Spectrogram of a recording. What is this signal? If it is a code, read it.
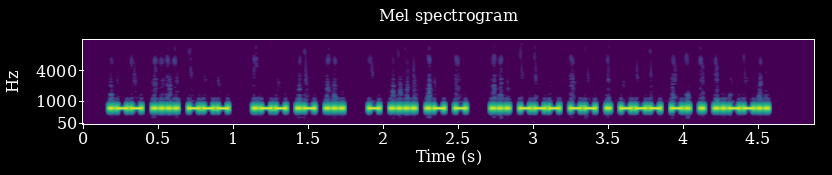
Morse code, heard as a keyed tone, about 52 wpm, 700 Hz. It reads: WHO WAS THAT SOMEONE?
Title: Sentences from Top 1000 Words - Review Part 4 - 50wpm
